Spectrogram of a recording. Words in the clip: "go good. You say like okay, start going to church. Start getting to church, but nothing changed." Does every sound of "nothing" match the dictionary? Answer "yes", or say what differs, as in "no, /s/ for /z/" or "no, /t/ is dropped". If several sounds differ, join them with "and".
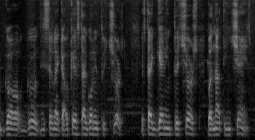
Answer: no, /t/ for /θ/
